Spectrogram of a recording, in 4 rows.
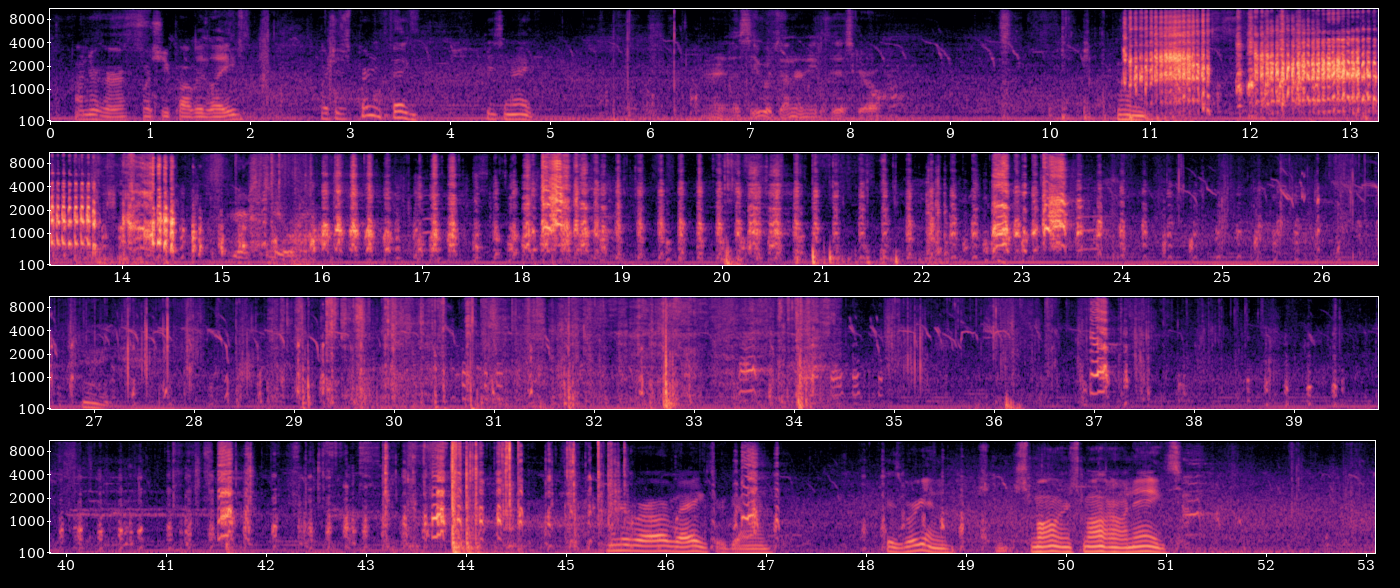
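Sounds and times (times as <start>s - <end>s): chickens clucking: 0.0s - 53.0s
harsh chicken calls: 10.5s - 45.6s, 46.2s - 50.1s, 51.0s - 53.0s.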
